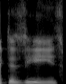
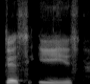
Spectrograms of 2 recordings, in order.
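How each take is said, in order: First: Said in the usual way. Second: Dis-eased said as dis, then eased; split dis-eased. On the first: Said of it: "not necessarily disease". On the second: Shown as a demonstration. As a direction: break dis-eased into two parts, dis and eased. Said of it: "not necessarily disease, but dis-eased".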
